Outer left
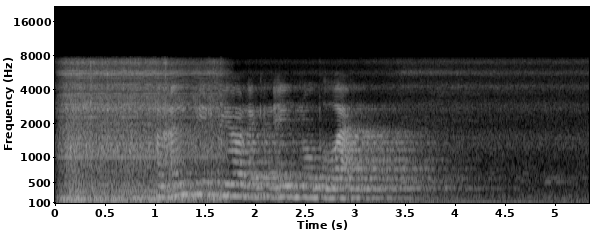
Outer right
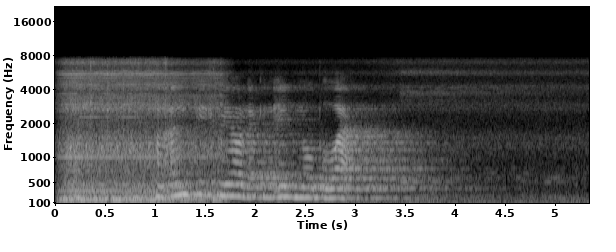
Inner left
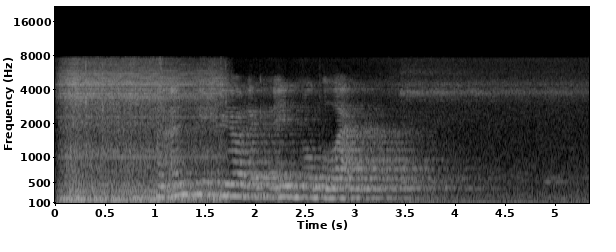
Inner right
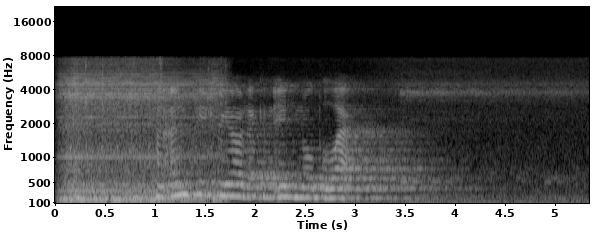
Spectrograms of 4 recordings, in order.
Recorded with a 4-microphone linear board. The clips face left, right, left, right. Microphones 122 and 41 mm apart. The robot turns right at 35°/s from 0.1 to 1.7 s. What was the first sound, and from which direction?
A woman speaking, 30° right (ahead or behind).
